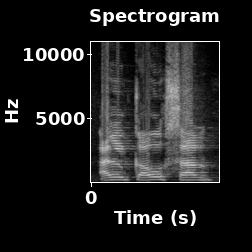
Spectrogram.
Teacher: کاف ہے یہ کش والا ہے، اس کو آپ باریک پڑھیں گے، موٹا نہیں کریں گے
